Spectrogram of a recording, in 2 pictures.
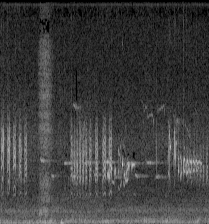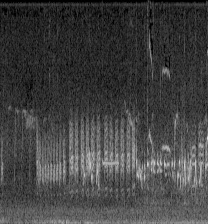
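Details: Common kingfisher on the Donge giving shrill, high whistled calls in quick bursts, with thin piercing notes and a faint low outdoor rumble underneath.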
